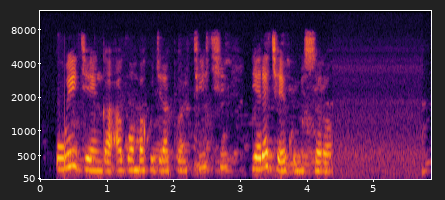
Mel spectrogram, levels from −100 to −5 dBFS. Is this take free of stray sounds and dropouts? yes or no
yes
